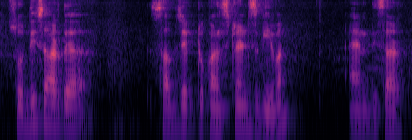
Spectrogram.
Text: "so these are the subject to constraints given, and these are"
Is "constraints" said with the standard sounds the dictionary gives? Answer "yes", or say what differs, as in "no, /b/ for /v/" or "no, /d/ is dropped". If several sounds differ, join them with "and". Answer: no, /ɹ/ is dropped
